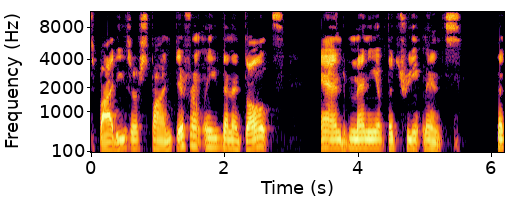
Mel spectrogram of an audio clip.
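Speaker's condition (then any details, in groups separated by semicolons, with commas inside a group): Cerebral palsy; wheelchair user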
